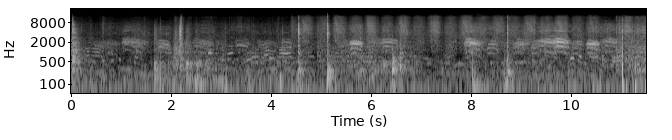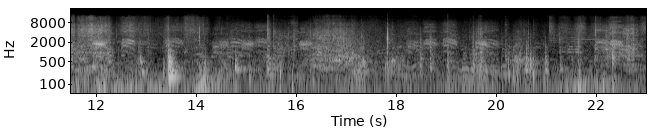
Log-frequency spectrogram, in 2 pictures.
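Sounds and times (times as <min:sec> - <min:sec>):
birds cawing: 0:00.6 - 0:03.9, 0:05.5 - 0:06.6, 0:07.8 - 0:11.0, 0:11.9 - 0:16.5, 0:18.1 - 0:20.1, 0:22.0 - 0:22.9
sharp knocks and thuds: 0:12.7 - 0:16.0.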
